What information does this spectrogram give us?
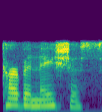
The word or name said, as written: carbonaceous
